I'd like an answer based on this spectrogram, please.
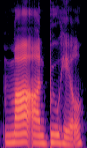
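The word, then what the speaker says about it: maith an buachaill: Pronunciation is ma an boohil.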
